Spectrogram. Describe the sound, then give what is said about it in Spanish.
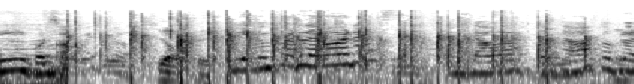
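Applause from a small group sending off a guest who makes electronic music, sharp irregular claps running steadily for several seconds, with voices calling out and talking loudly over the clapping. “Así que felicitaciones por lo que estás haciendo y que tengas mucho éxito y lo despedimos con un aplauso.”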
